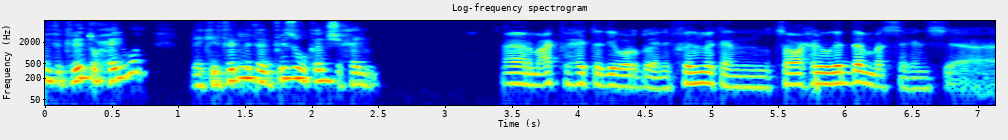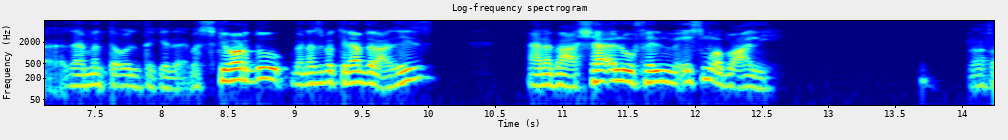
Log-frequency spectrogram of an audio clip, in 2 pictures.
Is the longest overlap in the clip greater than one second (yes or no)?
no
